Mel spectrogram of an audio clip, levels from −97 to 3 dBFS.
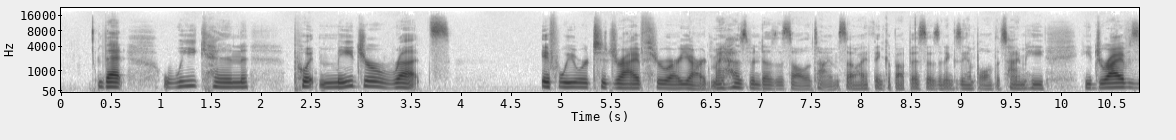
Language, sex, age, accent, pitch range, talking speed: English, female, 30-49, American, 170-250 Hz, 195 wpm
